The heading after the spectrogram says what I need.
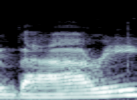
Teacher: In some dialects, like New York dialect, some other dialects of English, they would say vary, more of an ah sound on this one, ar. But standard across most of the US, you can just say air for both of these.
